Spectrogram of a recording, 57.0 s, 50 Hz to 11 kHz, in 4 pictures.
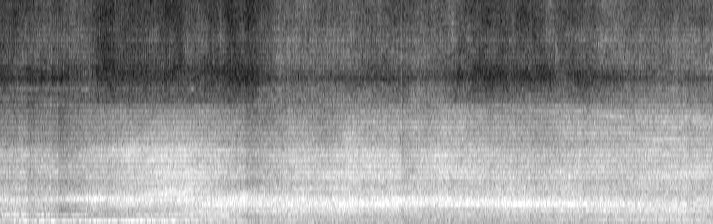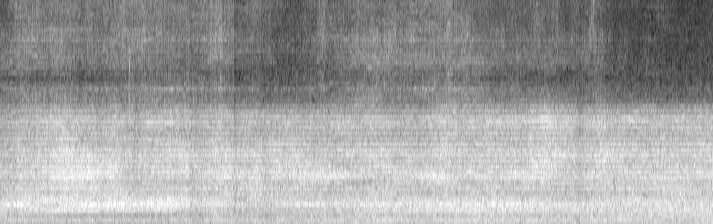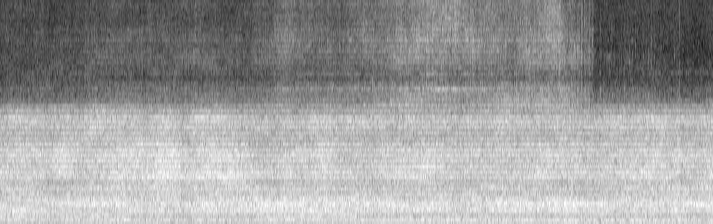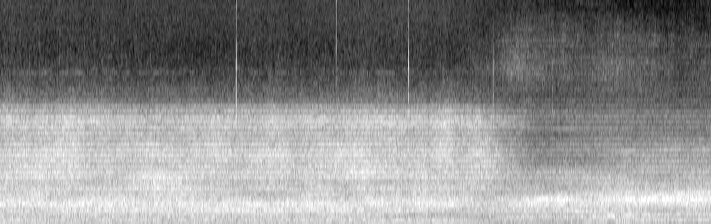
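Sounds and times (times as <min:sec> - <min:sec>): jet engines whining: 0:13.4 - 0:57.0.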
